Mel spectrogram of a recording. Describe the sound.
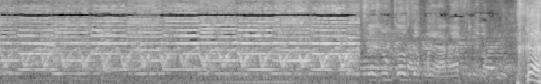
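An ambulance siren wails in steady, rising-and-falling cycles over a noisy crowd as its passage is being obstructed, then shifts to a faster, choppier warble near the end, with loud chatter and voices mixed underneath.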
